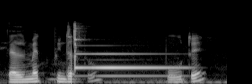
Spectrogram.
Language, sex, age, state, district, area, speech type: Assamese, male, 30-45, Assam, Goalpara, rural, spontaneous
